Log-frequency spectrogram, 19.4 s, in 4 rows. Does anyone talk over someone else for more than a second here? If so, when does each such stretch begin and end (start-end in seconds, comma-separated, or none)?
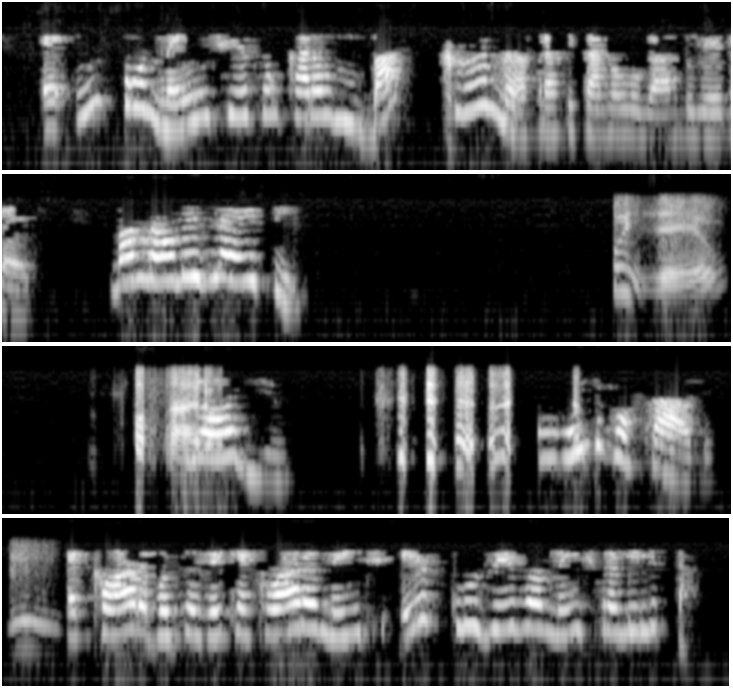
none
